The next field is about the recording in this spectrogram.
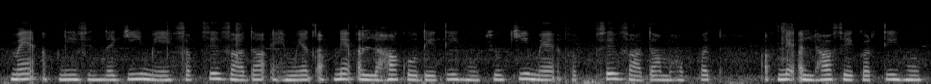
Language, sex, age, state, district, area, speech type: Urdu, female, 18-30, Delhi, Central Delhi, urban, spontaneous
